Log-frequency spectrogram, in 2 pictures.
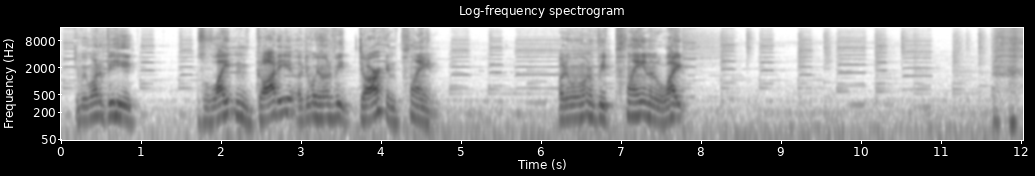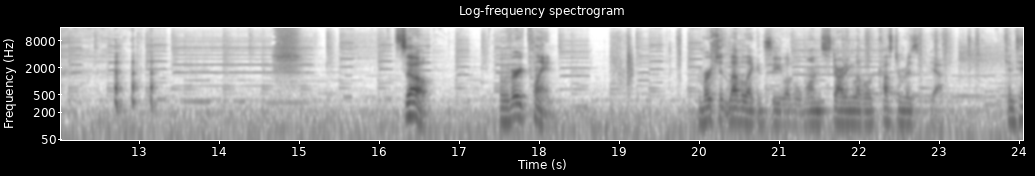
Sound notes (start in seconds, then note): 11.6 giggling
